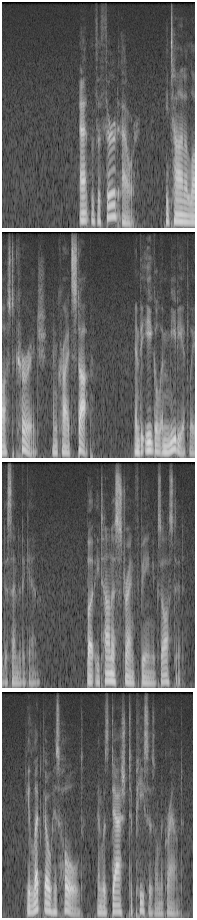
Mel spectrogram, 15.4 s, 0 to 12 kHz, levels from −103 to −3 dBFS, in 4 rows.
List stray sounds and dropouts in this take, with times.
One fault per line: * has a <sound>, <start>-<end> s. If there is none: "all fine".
all fine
